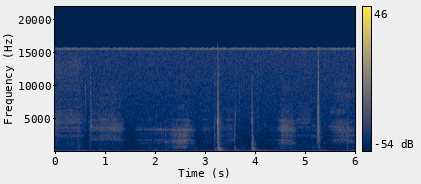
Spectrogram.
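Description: A door handle rattles.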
